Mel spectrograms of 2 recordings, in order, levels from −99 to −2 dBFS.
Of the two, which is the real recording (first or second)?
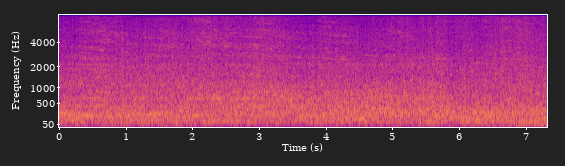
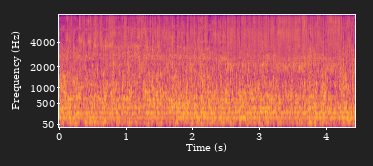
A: first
